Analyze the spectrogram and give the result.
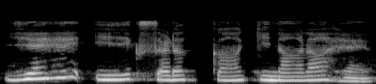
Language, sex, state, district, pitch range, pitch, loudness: Hindi, female, Uttar Pradesh, Saharanpur, 195-230 Hz, 205 Hz, -16 LUFS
